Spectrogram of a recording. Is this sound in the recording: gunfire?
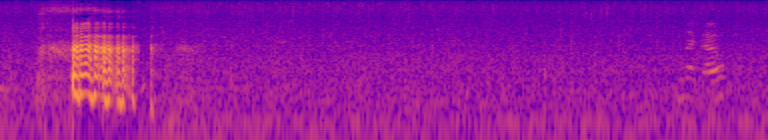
no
